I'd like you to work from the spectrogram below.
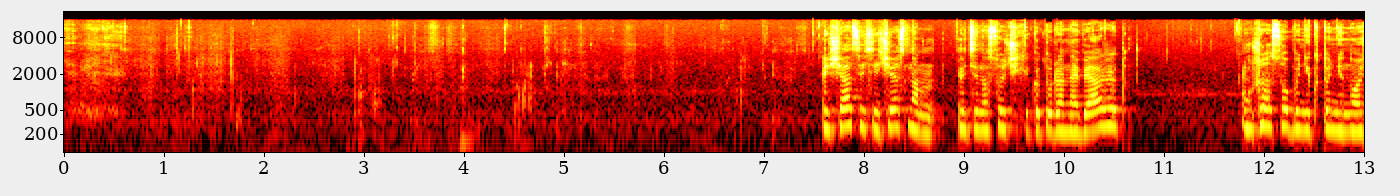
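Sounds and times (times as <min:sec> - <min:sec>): person chewing watermelon: 0:00.0 - 0:07.6.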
